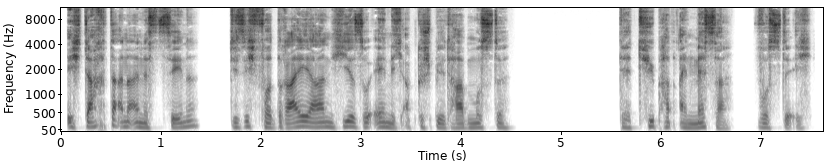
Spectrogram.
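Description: A male narrator reading a gritty first-person story in a steady, measured way. His voice is mid-pitched and dry, with no room sound around it. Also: slightly rough, no room sound.

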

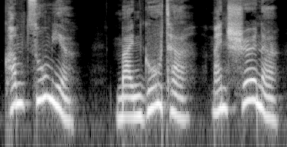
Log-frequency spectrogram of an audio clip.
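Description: A gentle, mournful moon in a storybook, as a woman puts her on, crooning slowly and tenderly in a raised, loud voice. The voice is soft-edged and a little breathy. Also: a little high, very animated, pitched above the performer's own voice, full character voice. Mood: tender lament. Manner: coaxing, tender, drawn out. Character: tender, sorrowful moon, female.

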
